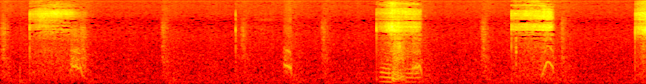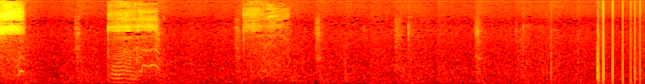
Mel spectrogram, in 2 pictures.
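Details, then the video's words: Shih Tzu puppy asleep on its back, snoring sweetly: breathy, hissing snores in short bursts roughly every one and a half seconds, separated by quiet pauses, with a few faint clicks near the end. "Szczeniak shih tzu śpi i słodko chrapie / SHIH TZU PUPPY SLEEPS AND SNORES SWEET"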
